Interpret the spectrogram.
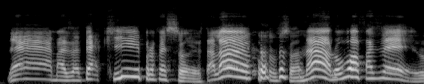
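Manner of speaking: high, drawn-out student whine of refusal; mock indignant student, high exaggerated pleading; protesting pupil. Acting reluctant pupils' protest.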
